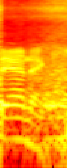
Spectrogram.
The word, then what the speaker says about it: FANUC: FANUC, yes.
